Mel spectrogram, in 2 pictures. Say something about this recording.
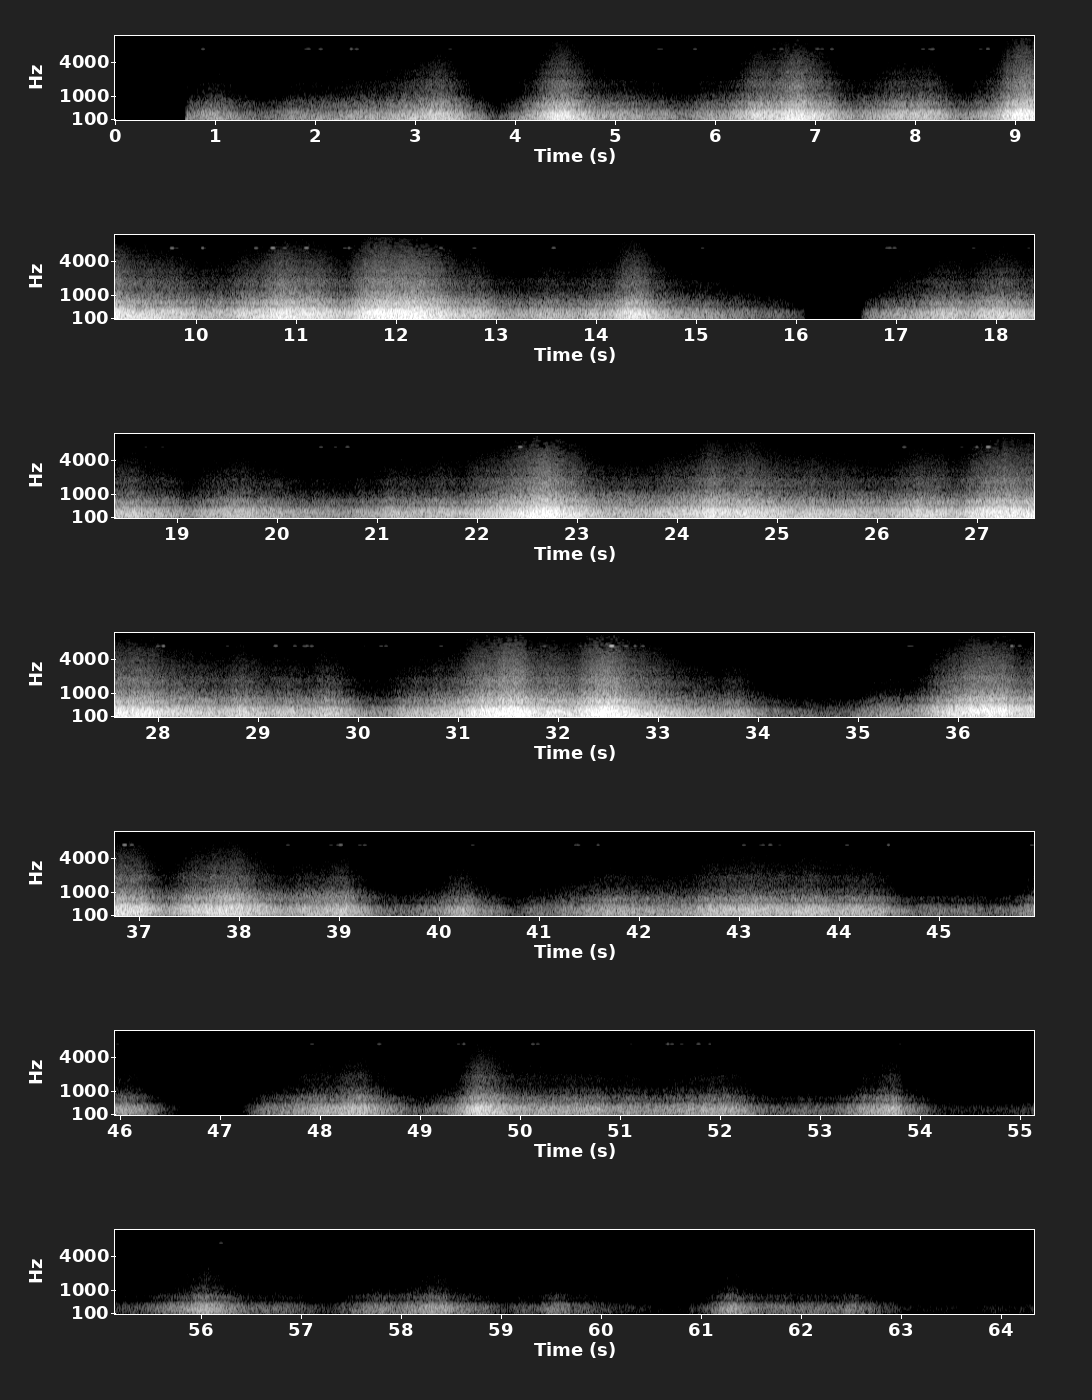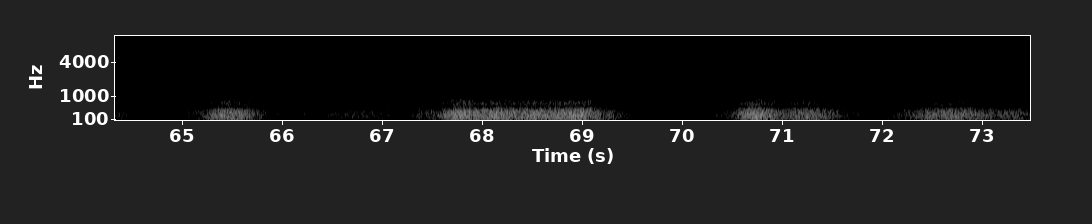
Low Wind Gusts- Processed Hightened
Trialing the GRM tools 'Space Grain'
spacegrain, tremolo, grain, grm, windy, space, wind, autopan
